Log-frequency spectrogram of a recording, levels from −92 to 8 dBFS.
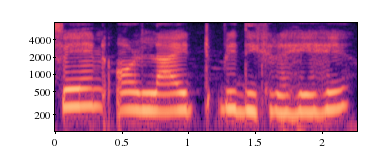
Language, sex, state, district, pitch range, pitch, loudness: Hindi, female, Assam, Kamrup Metropolitan, 230-275 Hz, 245 Hz, -13 LUFS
